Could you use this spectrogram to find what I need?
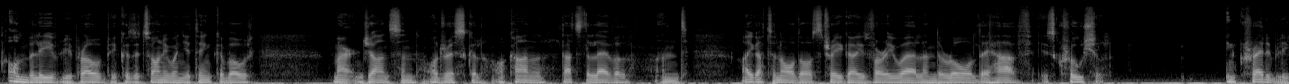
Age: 30-49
